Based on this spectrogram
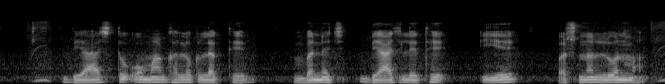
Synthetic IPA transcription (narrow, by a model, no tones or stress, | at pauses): bjaːd͡ʒt̪oʔomãɡʱəlokləɡ̚t̪ʰe | bənət͡ʃbjaːd͡ʒleːt̪ʰe | je | pə̰ɾsnəlːoːnmã̰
